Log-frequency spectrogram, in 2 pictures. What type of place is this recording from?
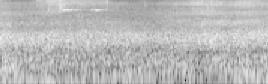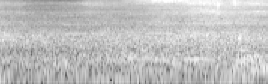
street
